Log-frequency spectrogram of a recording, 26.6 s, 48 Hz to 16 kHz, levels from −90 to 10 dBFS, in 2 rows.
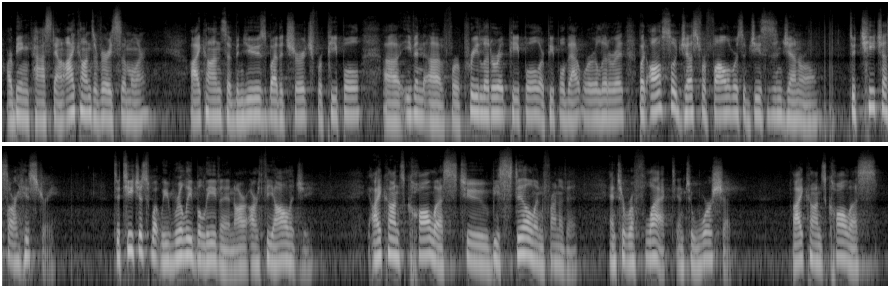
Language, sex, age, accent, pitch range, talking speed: English, male, 40-59, American, 125-155 Hz, 160 wpm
